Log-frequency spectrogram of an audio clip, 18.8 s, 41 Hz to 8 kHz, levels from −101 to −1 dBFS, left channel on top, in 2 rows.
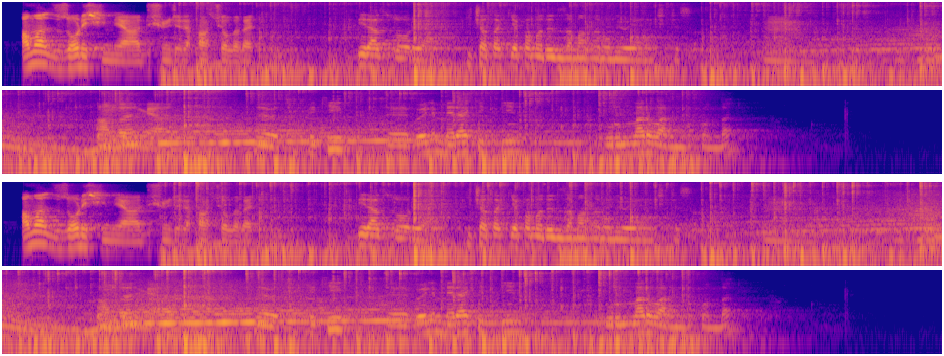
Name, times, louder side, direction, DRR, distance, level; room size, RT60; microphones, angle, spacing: voice 1, 0.2-2.5 7.6-8.1 10.3-11.1, left 3 dB, 20° left, 16 dB, 0.7 m, -33 dB
sound 1, 1.6-16.3, right 4 dB, 35° right, 3.4 m, -39 dB
voice 2, 3.4-6.9 10.3-10.8 11.9-12.9 13.2-14.7 15.3-16.7, equal, ahead, 8 dB, 1.4 m, -37 dB
Accelerating revving vroom, 5.8-16.2, right 3 dB, 85° right, 1.1 m, -40 dB
24.5 x 19.5 x 9.8 m, 1.4 s
head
